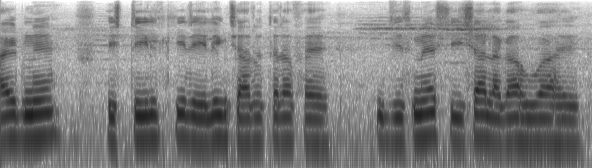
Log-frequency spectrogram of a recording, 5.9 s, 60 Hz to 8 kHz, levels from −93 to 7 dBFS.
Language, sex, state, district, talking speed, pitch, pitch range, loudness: Hindi, male, Uttar Pradesh, Lucknow, 130 wpm, 130 Hz, 125-140 Hz, -15 LUFS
